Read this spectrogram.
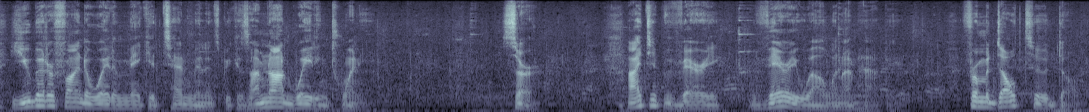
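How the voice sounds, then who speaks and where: Man playing a suave, deep-voiced criminal, condescending and commanding. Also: fairly bright tone. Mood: curt, demanding. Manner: smooth, condescending, impatient and commanding. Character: suave, menacing male criminal coaxing a captive dinner date. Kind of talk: scripted ASMR role-play.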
